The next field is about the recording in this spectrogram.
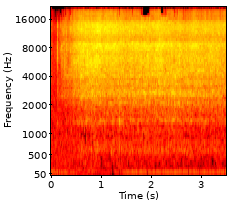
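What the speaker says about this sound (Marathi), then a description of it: "ह्या मी मिरच्या दोन घेतलेल्या आहेत ह्या दोन मिरच्या टाकणार" Green chillies and asafoetida sizzle steadily in hot oil, a close, continuous crackling hiss with no talk over it.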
